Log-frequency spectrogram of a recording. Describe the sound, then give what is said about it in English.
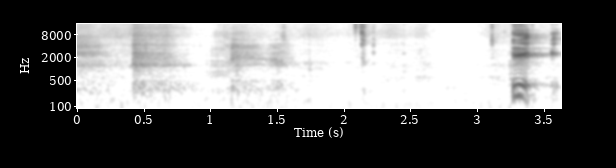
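A computer mouse clicks repeatedly at uneven intervals, fairly soft, with a sharper, louder click near the end over a low background hum. “I just kept clicking on it.”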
